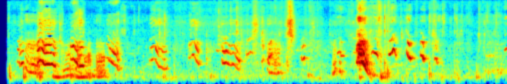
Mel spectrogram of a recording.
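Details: Playful Yorkshire Terrier puppies in Stockport, Cheshire, UK, in a quick run of high, squeaky whimpers and short yelps. The rising and falling cries overlap, with one louder, sharp yelp about halfway through.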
